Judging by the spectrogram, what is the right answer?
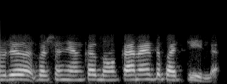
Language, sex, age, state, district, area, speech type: Malayalam, female, 45-60, Kerala, Pathanamthitta, rural, conversation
